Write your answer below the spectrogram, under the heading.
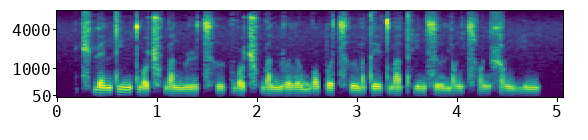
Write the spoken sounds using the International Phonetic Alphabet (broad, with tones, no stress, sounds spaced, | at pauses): t͡ɕʰ ɥ ɛ˧˥ n t̪ i˧˥ ŋ t̪ w ɔ˧˥ ʈ͡ʂʰ w a˨˩ n ɻ ɻ̩˧˥ t͡sʰ ɹ̩˧˥ k w ɔ˧˥ ʈ͡ʂʰ w a˧˥ n ɻ ɤ˨˩ l ɤ˧˥ m w ɔ˥ p ɤ˥ t͡sʰ ɹ̩˥˩ w ä˩ t̪ e˥˧ ɪ̯ t̪ w ä˥˩ t̪ʰ i˥ n s ɹ̩˨˩ l j ɑ˧˥ ŋ t͡sʰ ɑ˧˥ ŋ x ɑ˨˩ ŋ i˥˩ n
